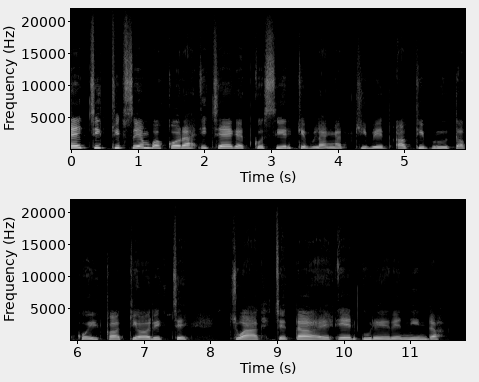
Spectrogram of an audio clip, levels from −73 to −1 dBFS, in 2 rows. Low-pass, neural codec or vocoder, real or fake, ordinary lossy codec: none; codec, 44.1 kHz, 3.4 kbps, Pupu-Codec; fake; none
